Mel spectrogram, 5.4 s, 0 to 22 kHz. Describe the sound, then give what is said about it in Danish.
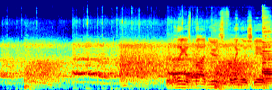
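A large crowd of Brøndby football fans chants and cheers in a stadium at a 1995 match against Liverpool, voices blending into a loud, dense roar that swells steadily louder over several seconds. “tilskuer, bum, bum, bum, bum, det er Brøndby-fans.”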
